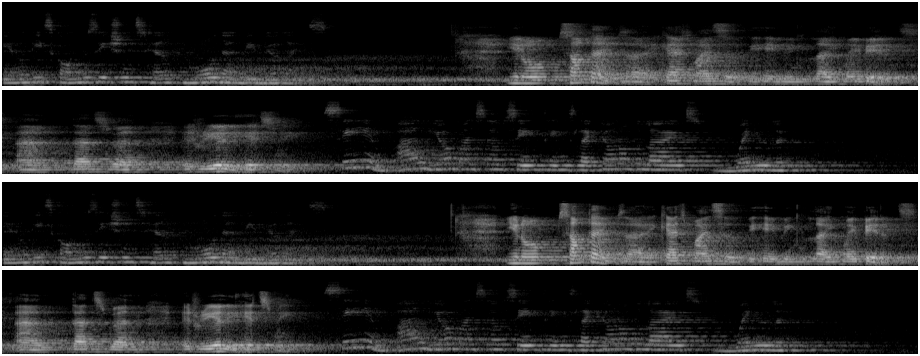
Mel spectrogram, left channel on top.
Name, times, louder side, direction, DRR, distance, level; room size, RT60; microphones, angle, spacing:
voice 1, 0.0-3.2 12.4-17.0, left 1 dB, 15° left, 2 dB, 0.9 m, -37 dB
sound 1, 1.6-12.7, left 1 dB, 5° right, 2.0 m, -45 dB
voice 2, 4.5-12.1, right 1 dB, 85° right, 3 dB, 1.1 m, -28 dB
23.0 x 9.5 x 2.5 m, 2.4 s
head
